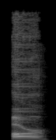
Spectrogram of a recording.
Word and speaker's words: 二: This is how 2 is pronounced in Chinese. 二 R, R, R.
